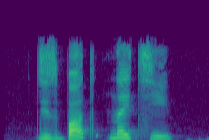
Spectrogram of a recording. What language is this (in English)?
Russian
